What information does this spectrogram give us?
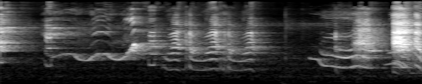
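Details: Parrots indoors saying "Mithu": wavering, voice-like mimicked syllables with sliding pitch, overlapping squawks, and a louder harsh squawk at the end.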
